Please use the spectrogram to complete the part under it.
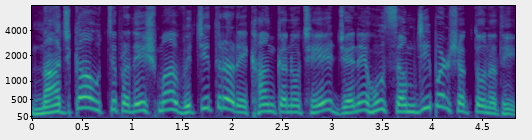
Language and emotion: Gujarati, surprised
